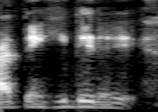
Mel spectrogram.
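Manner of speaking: quiet muttered aside. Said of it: "I'll never say".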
